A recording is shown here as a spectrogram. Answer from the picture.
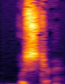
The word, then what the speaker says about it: Worcester: And randomly, I forget who, someone said to me, I wonder if you mean Ooster. And I'm like, well, yeah, Ustern. No, no, it's Ooster. I'm like, oh, well, yeah, but I can't find it on the map. Oh, yeah. It's like spelled like Worcester.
